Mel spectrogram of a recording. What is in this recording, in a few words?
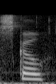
"skull", English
